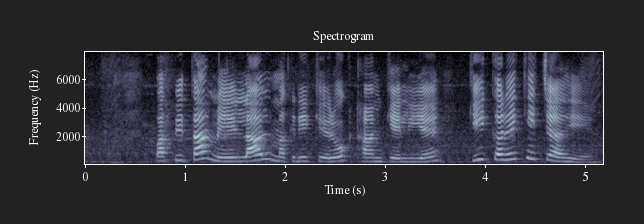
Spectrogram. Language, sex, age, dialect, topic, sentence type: Maithili, female, 25-30, Bajjika, agriculture, question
